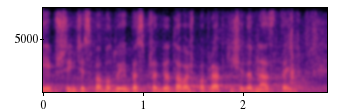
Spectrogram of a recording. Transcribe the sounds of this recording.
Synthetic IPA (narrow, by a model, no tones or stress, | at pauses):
ejpʂɨjeɲt͡ɕɛspɔvɔd̪ujɛbɛspʂɛd̪mʲɔt̪ɔvɔɕt͡ɕpɔpɾafkʲiɕɛd̪ɛmnast̪ɛj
